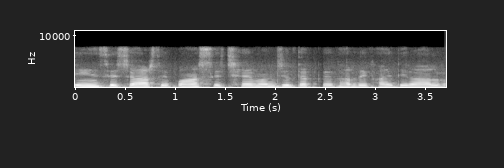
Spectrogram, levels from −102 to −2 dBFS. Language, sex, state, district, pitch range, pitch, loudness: Bhojpuri, female, Uttar Pradesh, Deoria, 210-220 Hz, 215 Hz, -16 LUFS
